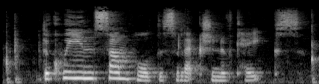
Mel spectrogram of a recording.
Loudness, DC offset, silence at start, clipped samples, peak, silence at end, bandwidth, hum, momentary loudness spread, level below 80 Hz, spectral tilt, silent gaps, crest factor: -17 LUFS; under 0.1%; 0.05 s; under 0.1%; 0 dBFS; 0 s; 15.5 kHz; none; 12 LU; -56 dBFS; -3.5 dB/octave; none; 16 dB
